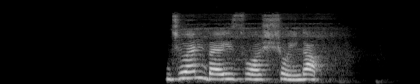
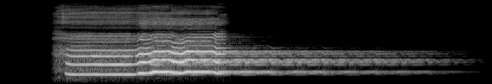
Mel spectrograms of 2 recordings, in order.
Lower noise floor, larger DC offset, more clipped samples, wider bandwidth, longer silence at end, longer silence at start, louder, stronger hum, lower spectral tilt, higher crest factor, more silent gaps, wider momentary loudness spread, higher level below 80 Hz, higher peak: first, under -90 dBFS vs -53 dBFS; neither; neither; second, 12 kHz vs 19 kHz; about the same, 0.9 s vs 0.8 s; first, 1.65 s vs 0.55 s; second, -17 LUFS vs -13 LUFS; neither; first, -4 dB/octave vs 2.5 dB/octave; about the same, 18 dB vs 16 dB; neither; second, 9 LU vs 24 LU; first, -74 dBFS vs under -90 dBFS; second, -4 dBFS vs 0 dBFS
